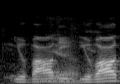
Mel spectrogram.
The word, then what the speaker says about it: Uvalde: Uvalde, yeah.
